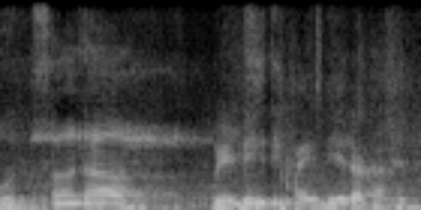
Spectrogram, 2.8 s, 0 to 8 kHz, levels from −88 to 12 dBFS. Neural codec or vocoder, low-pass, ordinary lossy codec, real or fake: codec, 16 kHz, 2 kbps, X-Codec, HuBERT features, trained on balanced general audio; none; none; fake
